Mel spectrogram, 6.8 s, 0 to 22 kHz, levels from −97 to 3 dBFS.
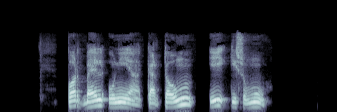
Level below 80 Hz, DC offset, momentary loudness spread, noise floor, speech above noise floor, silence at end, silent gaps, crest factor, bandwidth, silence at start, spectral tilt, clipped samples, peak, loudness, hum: -64 dBFS; under 0.1%; 8 LU; under -90 dBFS; over 75 dB; 1.45 s; 2.87-2.94 s, 3.92-4.17 s; 16 dB; 7.8 kHz; 1.35 s; -6 dB/octave; under 0.1%; -2 dBFS; -16 LUFS; none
